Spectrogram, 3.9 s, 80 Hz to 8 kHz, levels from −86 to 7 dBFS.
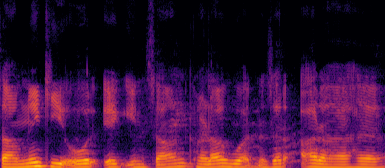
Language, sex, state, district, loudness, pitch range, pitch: Hindi, male, Jharkhand, Ranchi, -18 LUFS, 140-155 Hz, 150 Hz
